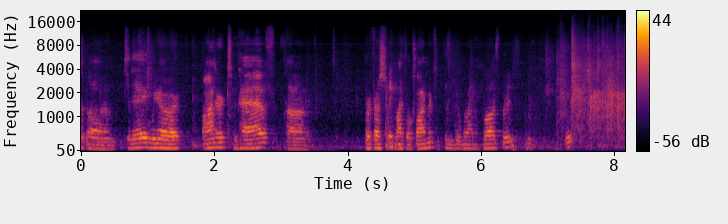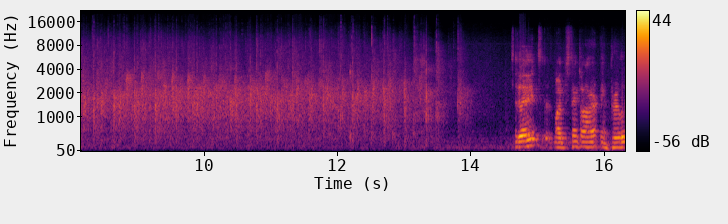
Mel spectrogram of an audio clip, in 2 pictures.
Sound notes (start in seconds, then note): 7.1 applause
